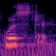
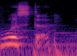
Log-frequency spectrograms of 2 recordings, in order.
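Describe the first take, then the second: First: It is said without a Boston accent. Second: It is said with a Boston accent.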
